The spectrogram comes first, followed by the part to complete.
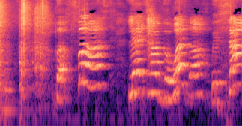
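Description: A sharp clap right at the start, then a young child's voice singing, its pitch rising and falling, through the rest.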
